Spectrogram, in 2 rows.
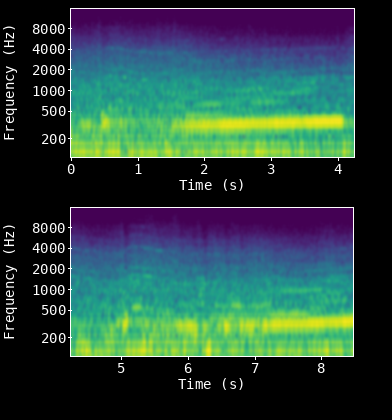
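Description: Porsche 991.2 GT3 RS's 4.0-litre naturally aspirated flat-six under hard acceleration, heard from inside the cabin. Its pitch climbs steadily, drops at an upshift about four seconds in, then climbs again through the next gear.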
